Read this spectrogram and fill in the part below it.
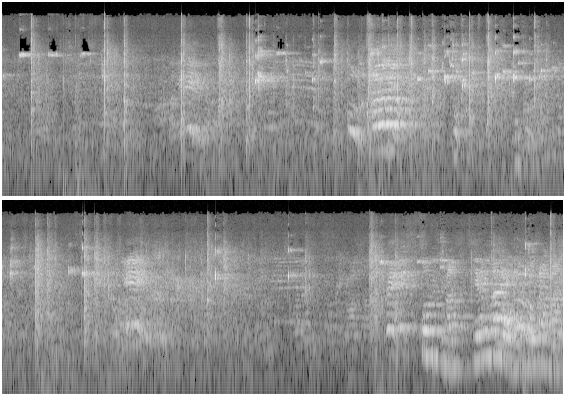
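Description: Young people call out and chatter across the hall.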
